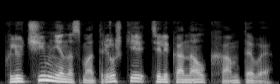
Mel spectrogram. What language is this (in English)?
Russian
